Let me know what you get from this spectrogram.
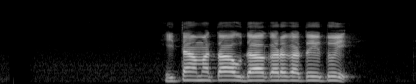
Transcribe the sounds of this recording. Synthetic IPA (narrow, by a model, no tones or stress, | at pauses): hit̪aːmat̪aːud̪aːkəɾəɡat̪əjut̪ue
